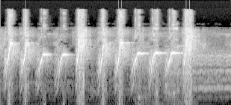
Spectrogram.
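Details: Asian fairy-bluebird with about eleven quick, rising whistles in under three seconds, some sliding into a drawn-out high tone, ending abruptly.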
